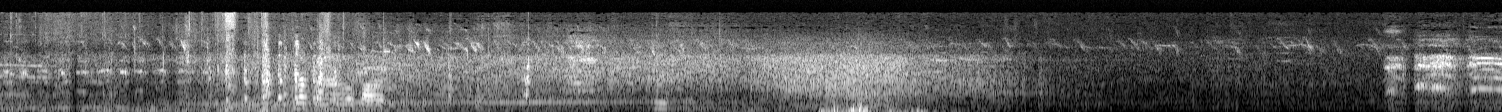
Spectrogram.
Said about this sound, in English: Just admiring my garden right now. You can enjoy the sound of chewing and chickens. Chewing and chickens. In the morning.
